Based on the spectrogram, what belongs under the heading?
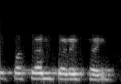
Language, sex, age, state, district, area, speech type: Maithili, female, 45-60, Bihar, Sitamarhi, urban, conversation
